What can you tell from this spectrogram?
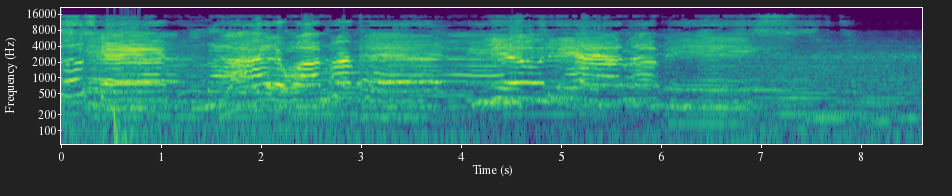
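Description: A group of young children singing together over an instrumental accompaniment. The singing thins out about six seconds in, leaving softer held notes of the accompaniment.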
